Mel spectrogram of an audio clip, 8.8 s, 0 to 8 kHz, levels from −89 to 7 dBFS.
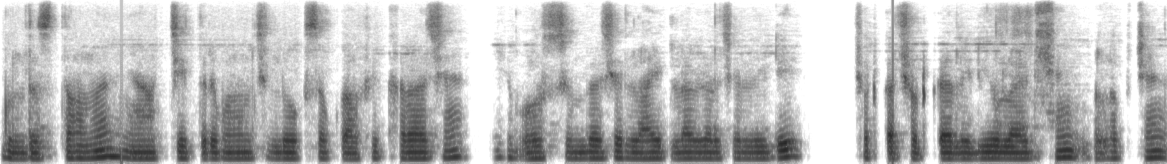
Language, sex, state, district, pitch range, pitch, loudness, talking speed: Maithili, male, Bihar, Muzaffarpur, 110-120 Hz, 110 Hz, -17 LUFS, 170 wpm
